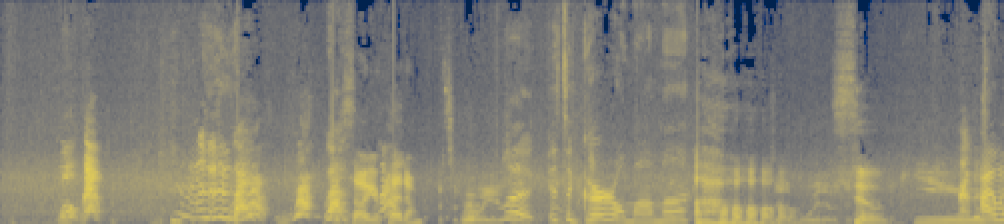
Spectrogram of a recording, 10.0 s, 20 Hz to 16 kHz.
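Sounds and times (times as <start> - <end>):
people's voices: 0.6 - 10.0
puppy whining and yelping: 1.7 - 4.0.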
